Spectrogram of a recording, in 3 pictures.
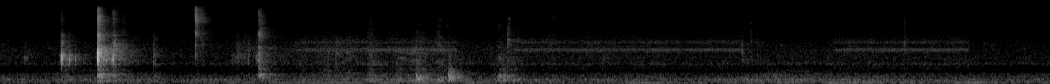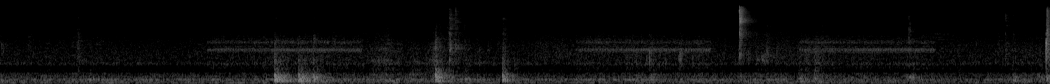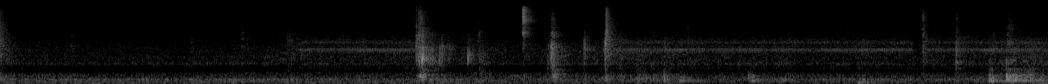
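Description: Scattered clicks and taps of small plastic and metal parts as a portable Digital Compact Cassette player is taken apart by hand and its top plate is lifted off. A faint high steady tone comes and goes in short stretches.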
